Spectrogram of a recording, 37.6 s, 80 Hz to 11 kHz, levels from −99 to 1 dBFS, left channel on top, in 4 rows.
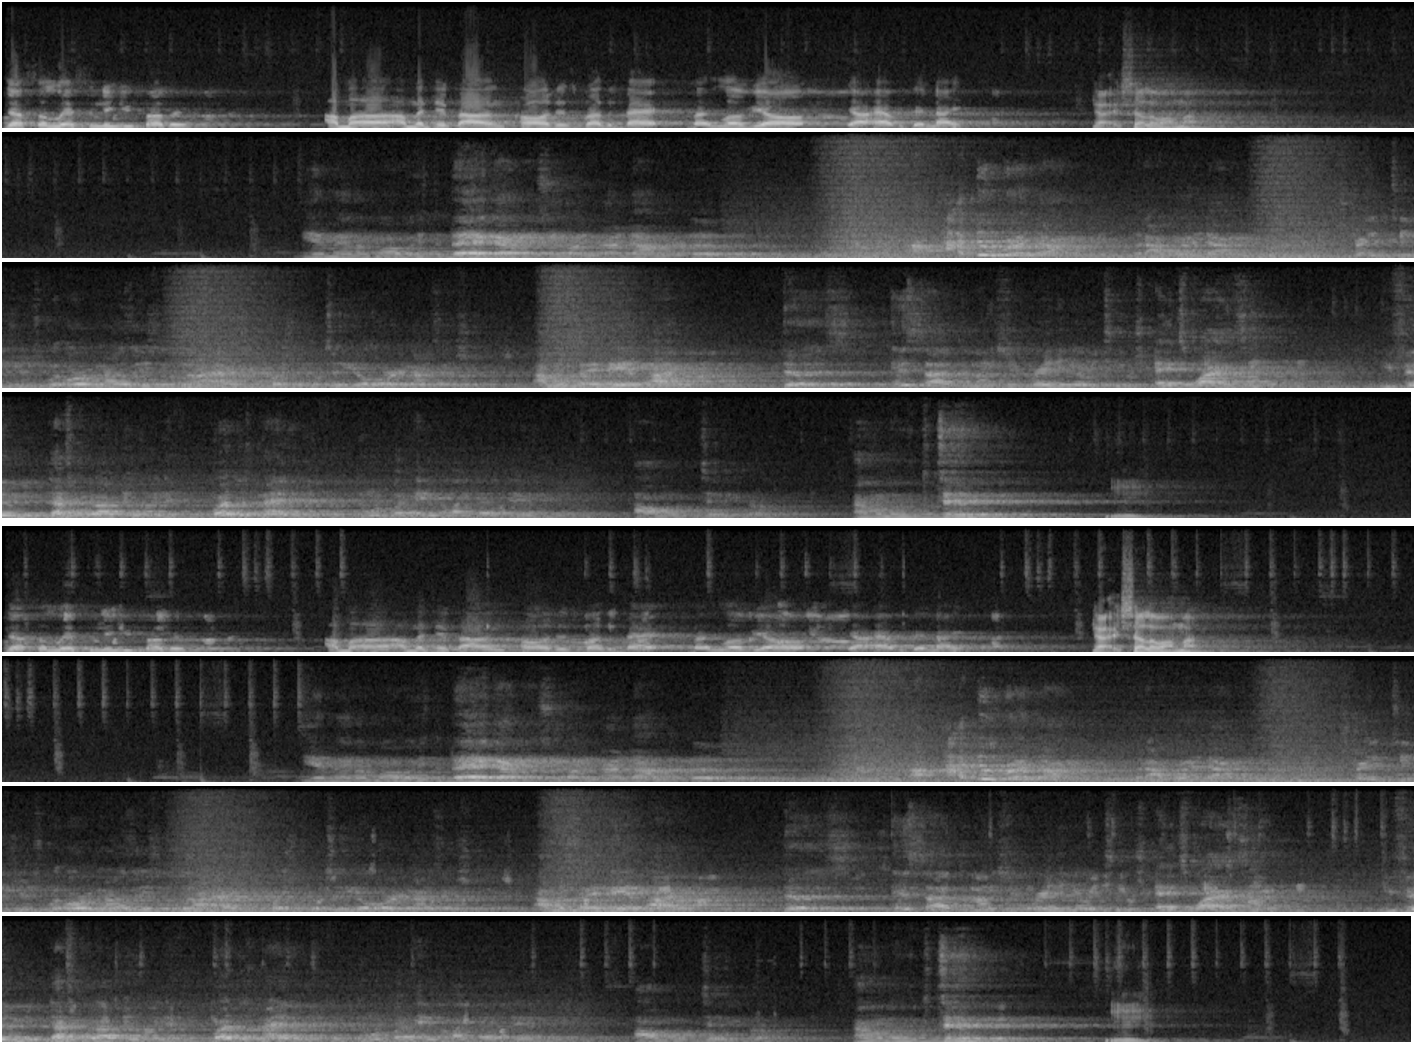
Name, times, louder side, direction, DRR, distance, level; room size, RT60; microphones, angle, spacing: voice 1, 0.0-1.2 2.1-5.4 5.6-6.4, left 5 dB, 75° left, 11 dB, 0.5 m, -31 dB
voice 2, 5.2-5.7 7.3-8.0 20.0-20.1 23.5-23.6 25.3-25.4 26.3-27.5 28.6-28.7 35.6-35.9, right 6 dB, 40° right, 14 dB, 0.3 m, -38 dB
voice 3, 11.4-14.4 15.1-17.8 18.3-22.0 22.4-23.5 24.0-24.5 24.7-27.2 28.0-31.9 32.4-33.4 33.9-34.8, equal, 35° left, -6 dB, 3.7 m, -38 dB
sound 1, 14.2-32.2, equal, 10° right, 2.0 m, -51 dB
sound 2, 14.8-16.4 17.7-18.6 19.9-21.0 22.4-23.3, equal, 55° left, 2.0 m, -46 dB
26.5 x 13.0 x 2.5 m, 2.4 s
head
